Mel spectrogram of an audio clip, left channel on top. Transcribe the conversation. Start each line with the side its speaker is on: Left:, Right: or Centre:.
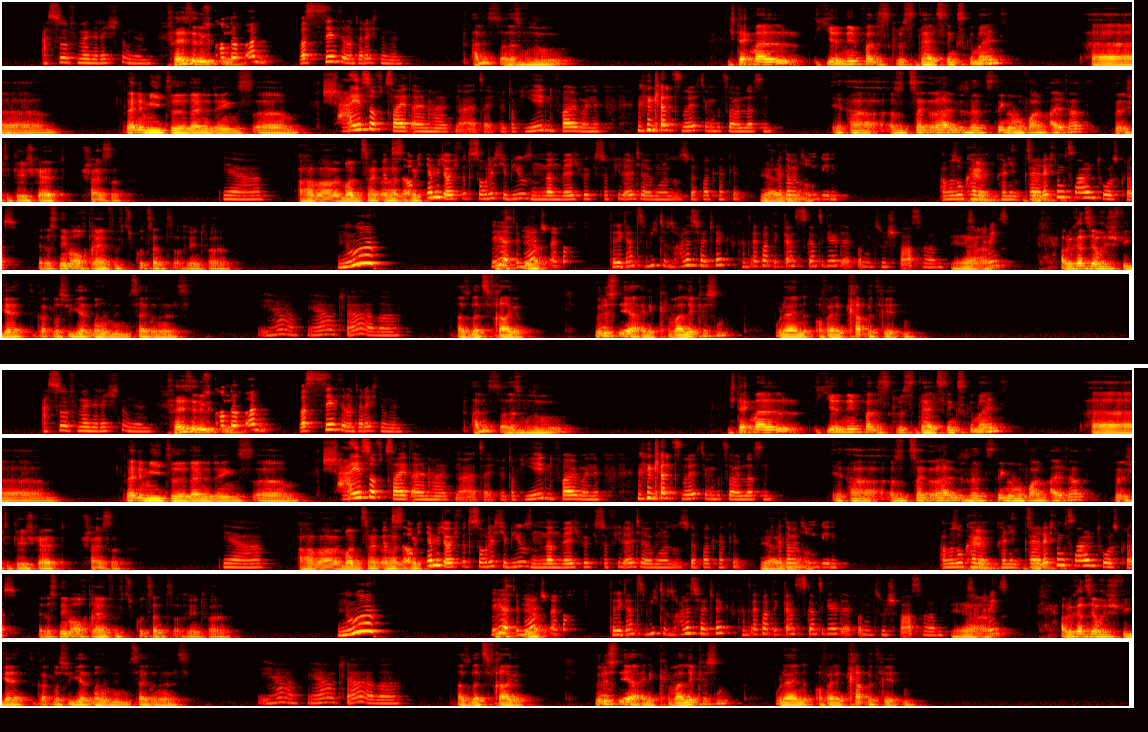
Right: Ach so, für meine Rechnungen.
Left: Das heißt,
Right: Es
Left: ja, du, das
Right: Kommt drauf an. Was zählt denn unter Rechnungen?
Left: alles, alles, wo du. Ich denke mal, hier in dem Fall ist größtenteils Dings gemeint. Ähm, deine Miete, deine Dings. Ähm,
Right: Scheiß auf Zeit einhalten, Alter. Ich würde auf jeden Fall meine <laughs> ganzen Rechnungen bezahlen lassen.
Left: Ja, also Zeit anhalten ist halt das Ding, wenn man vor allem altert, finde ich die Fähigkeit scheiße.
Right: Ja. Ich
Left: Aber wenn man Zeit anhalten
Right: würde das auch,
Left: kann,
Right: ich kenne mich auch, ich würde das auch richtig abusen. Dann wäre ich wirklich so viel älter irgendwann. Also das wäre voll kacke.
Left: ja,
Right: Ich könnte
Left: genau.
Right: damit nicht umgehen. Aber so
Left: 53
Right: keine, keine,
Left: Prozent.
Right: keine Rechnung zahlen, todeskrass.
Left: Ja, das nehmen auch 53 Prozent auf jeden Fall.
Right: Nur? Digga,
Left: Würdest
Right: imagine
Left: du, ja,
Right: einfach, deine ganze Miete und so, alles fällt weg. Du kannst einfach den ganz, das ganze Geld einfach nur zum Spaß haben.
Left: ja.
Right: Ist ja crazy.
Left: Aber du kannst ja auch richtig viel Geld, gottlos viel Geld machen, indem du Zeit anhältst.
Right: Ja, ja, klar, aber
Left: Also letzte Frage. Würdest
Right: ja.
Left: du eher eine Qualle küssen oder ein, auf eine Krabbe treten?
